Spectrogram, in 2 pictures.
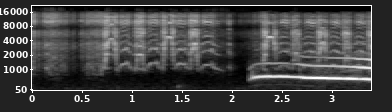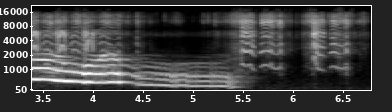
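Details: A Siberian Husky answers a squeaking noise it is trying to figure out, giving a long, drawn-out whine that slides steadily downward between bursts of rapid, high squeaking.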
